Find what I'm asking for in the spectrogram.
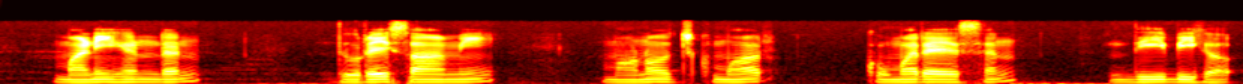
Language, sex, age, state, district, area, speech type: Tamil, male, 18-30, Tamil Nadu, Erode, rural, spontaneous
